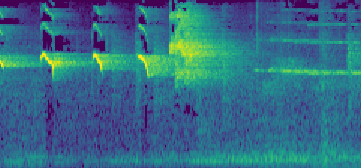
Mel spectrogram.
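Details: White-rumped shama singing loudly in the morning, used as a training and lure recording: three clear whistled notes near the same high pitch, each ending in a downward slur, then a long steady whistle with faint background hum.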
